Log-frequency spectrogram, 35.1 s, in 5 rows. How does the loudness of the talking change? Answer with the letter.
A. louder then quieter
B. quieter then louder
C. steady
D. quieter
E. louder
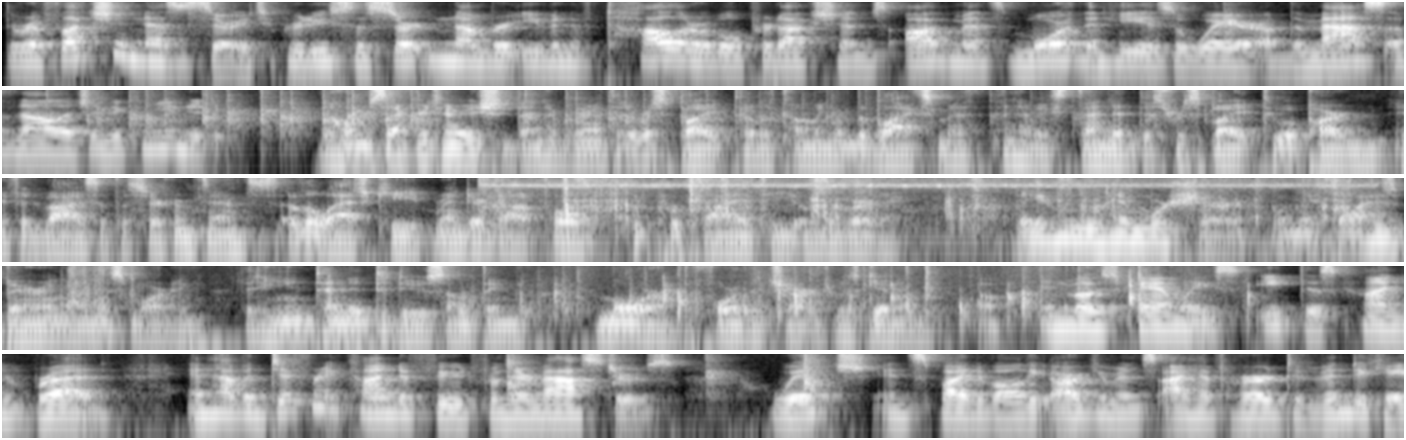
C.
